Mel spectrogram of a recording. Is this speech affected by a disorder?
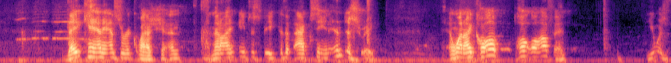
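Yes: spasmodic dystonia; voice trembles, formerly very strong voice.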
